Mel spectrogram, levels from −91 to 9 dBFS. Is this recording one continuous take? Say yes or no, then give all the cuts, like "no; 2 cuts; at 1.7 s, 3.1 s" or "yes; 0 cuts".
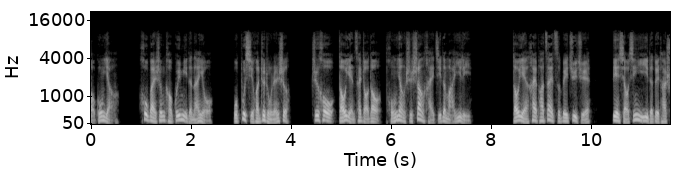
no; 2 cuts; at 4.3 s, 8.3 s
